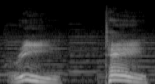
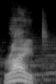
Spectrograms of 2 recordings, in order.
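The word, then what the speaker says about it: rite: Re-te of passage. What? Re-te? Right. It's pronounced right.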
